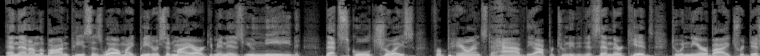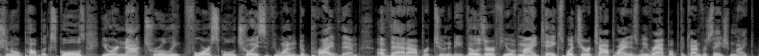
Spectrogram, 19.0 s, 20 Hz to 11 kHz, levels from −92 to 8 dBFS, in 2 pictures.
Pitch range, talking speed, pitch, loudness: 130-155 Hz, 215 wpm, 145 Hz, -22 LUFS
